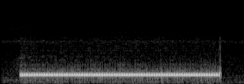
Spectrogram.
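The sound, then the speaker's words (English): A steady telephone tone sounds alone as a call is placed to an answering machine, one unbroken mid-pitched hum lasting about two seconds that starts and stops abruptly. “Okay, I'm going to dial it for you.”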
